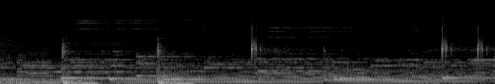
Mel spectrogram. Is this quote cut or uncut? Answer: cut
